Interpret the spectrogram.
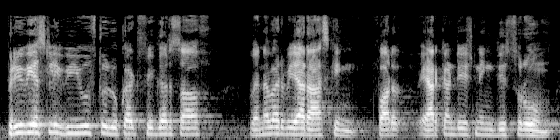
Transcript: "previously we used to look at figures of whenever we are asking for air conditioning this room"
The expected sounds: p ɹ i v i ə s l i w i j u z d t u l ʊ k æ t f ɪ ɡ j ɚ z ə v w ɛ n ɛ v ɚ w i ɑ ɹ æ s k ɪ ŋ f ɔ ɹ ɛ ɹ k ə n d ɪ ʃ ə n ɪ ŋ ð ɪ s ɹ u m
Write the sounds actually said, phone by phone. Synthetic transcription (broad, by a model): p ɹ i v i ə s l i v i j u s t u l ʊ k æ t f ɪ ɡ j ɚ s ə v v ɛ n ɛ v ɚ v i ɑ ɹ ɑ s k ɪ ŋ f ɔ ɹ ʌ ɹ k ə n d ɪ ʃ ə n ɪ ŋ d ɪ s ɹ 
